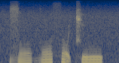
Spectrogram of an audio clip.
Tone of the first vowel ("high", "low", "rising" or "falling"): low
